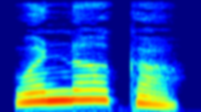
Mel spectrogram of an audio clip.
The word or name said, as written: ವಿನಕೆ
